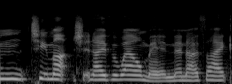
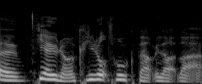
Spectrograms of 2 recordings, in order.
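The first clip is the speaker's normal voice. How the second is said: mocking, polished, posh, well-spoken put-on voice; 5 semitones lower, 3 dB louder than usual. Retelling how she imitated an ex on stage: imitating a well-spoken ex. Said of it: "he's quite well spoken. So I'd be like".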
